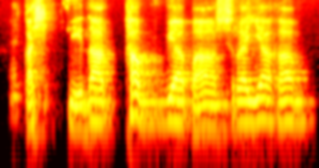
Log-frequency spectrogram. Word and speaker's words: कश्चिदर्थव्यपाश्रयः: Kashchidarthavyapashrayah.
